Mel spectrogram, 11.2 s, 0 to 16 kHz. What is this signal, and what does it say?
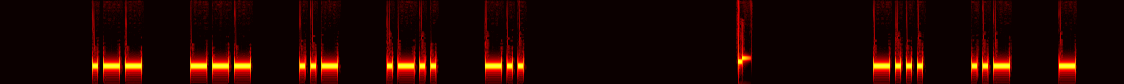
Morse code, heard as a keyed tone, about 22 wpm, spaced as for 12 wpm, 690 Hz. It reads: WOULD BUT
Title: 3x Character Spacing - Top 200 Words - 22wpm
